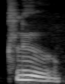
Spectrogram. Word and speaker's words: clue: Relative vowel sound, Number 13, I forgot to say, you see two vowels. Second one is silent, so we do the alphabet vowel sound, ooh, clue.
